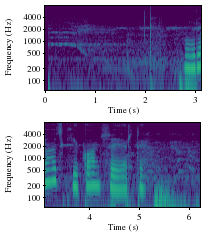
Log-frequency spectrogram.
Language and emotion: Russian, sad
